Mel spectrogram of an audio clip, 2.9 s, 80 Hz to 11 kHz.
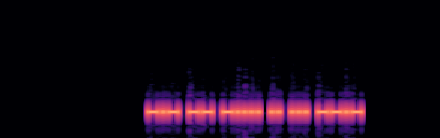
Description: Morse code, heard as a keyed tone, about 49 wpm, 700 Hz. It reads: KM6ISQ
